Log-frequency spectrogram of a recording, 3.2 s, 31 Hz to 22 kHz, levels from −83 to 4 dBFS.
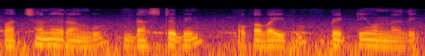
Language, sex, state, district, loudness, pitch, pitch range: Telugu, male, Telangana, Mahabubabad, -18 LUFS, 100 Hz, 95-110 Hz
